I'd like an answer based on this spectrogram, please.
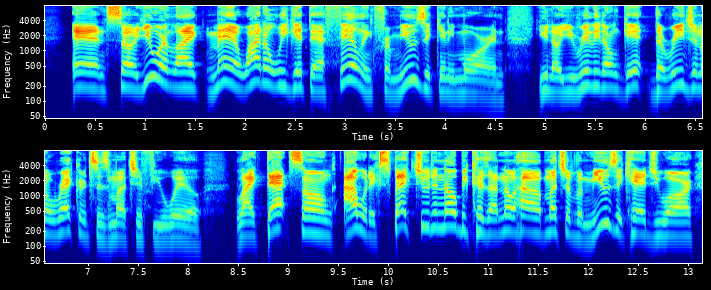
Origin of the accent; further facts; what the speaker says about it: Vallejo, California, United States; And I'm from Vallejo, California, and it's a song called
